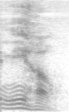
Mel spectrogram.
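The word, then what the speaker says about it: 你好: How do you say ni hao?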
